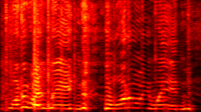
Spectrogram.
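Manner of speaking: high, loud gleeful crowing, laughing; mock triumph. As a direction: crow like a bingo winner. Crows over winning bingo guess.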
